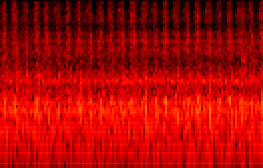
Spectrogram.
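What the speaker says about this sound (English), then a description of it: "take it back to the sewing machine, and I'm going to sew" A sewing machine stitches a quilting seam at a steady rapid rhythm, a continuous close mechanical whir with even needle pulses and no talking.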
